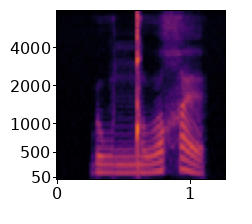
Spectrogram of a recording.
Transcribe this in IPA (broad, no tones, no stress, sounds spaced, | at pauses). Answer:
ɽ u ŋ͡ǃ ʊ χ ɛ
